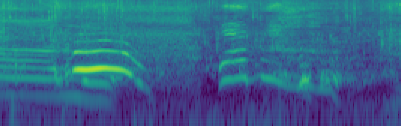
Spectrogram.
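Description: Splashing in shallow water as children move about in it, with a child's high voice calling out in the first second and again briefly a little later.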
